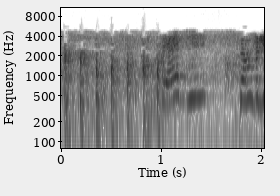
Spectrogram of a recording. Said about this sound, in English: Don't answer it, child. But they're knocking. Get away, I tell you.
